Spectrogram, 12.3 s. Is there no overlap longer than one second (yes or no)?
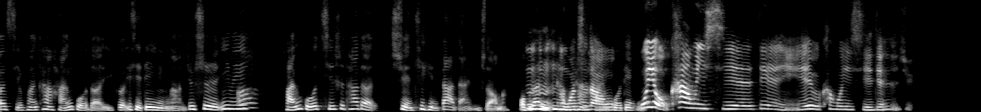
no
